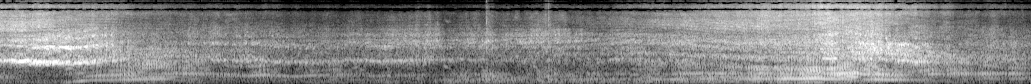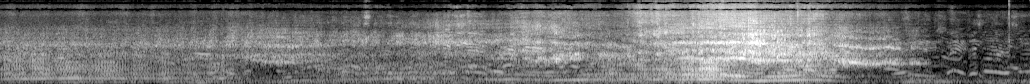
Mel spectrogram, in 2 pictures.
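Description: Tyres screech as a car spins on pavement.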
